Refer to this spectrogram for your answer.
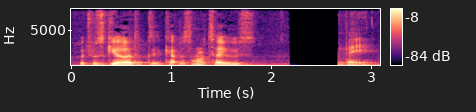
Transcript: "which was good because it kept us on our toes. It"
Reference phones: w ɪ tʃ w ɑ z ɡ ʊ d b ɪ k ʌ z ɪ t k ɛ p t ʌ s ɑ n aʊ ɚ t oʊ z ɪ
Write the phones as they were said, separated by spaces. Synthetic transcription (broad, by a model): w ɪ tʃ w ɑ z ɡ ʊ d k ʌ z ɪ t k ɛ p t ʌ s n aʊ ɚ t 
